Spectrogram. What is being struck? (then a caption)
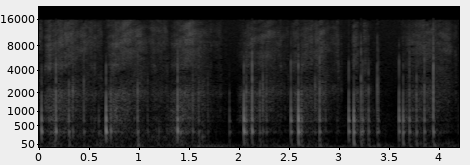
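Cloth-bound hardcover book. Long nails scratch across the cover of a purple cloth-bound hardcover cookbook held upright. A rapid series of short, dry scrapes and clicks is heard, each with a faint hollow tone that dies almost instantly, over a quiet background.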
